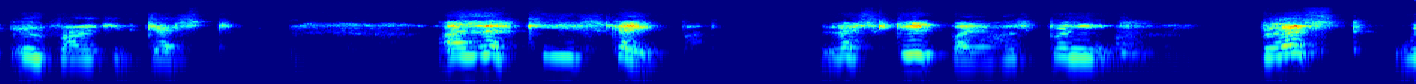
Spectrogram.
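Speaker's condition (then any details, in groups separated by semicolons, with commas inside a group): Cerebral palsy; mild form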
